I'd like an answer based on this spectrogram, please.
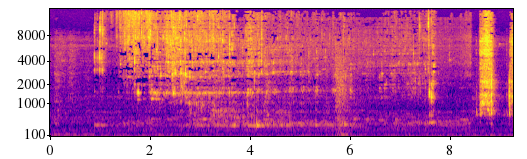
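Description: Liquid poured from a plastic bottle into a chainsaw's tank through its filler neck: a faint, steady trickling splash lasting about five seconds. Near the end come two short, louder bumps.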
